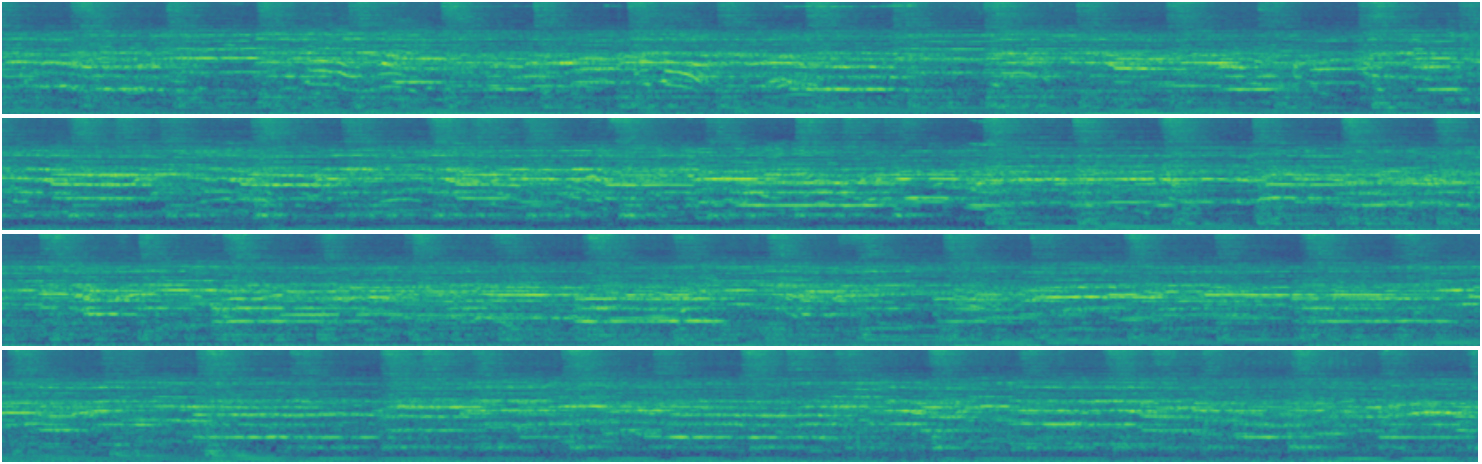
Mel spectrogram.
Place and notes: Ln., Sec., Lixing Rd., Sanchong Dist., New Taipei City - Traditional temple festivals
